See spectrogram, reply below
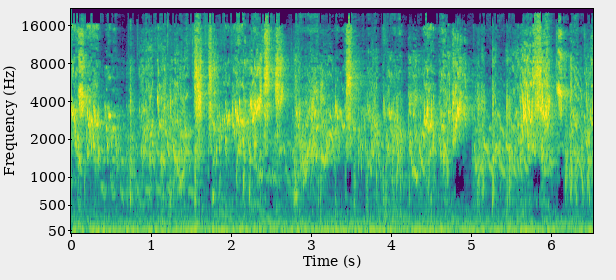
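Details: Budgerigar kept as a pet gives continuous high chattering chirps with scratchy squawks and bright whistled squeaks, rising and falling in loudness in bursts over several seconds.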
